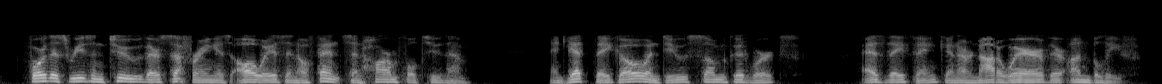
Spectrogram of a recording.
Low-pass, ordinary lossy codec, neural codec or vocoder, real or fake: 7.2 kHz; AAC, 16 kbps; codec, 16 kHz, about 1 kbps, DyCAST, with the encoder's durations; fake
